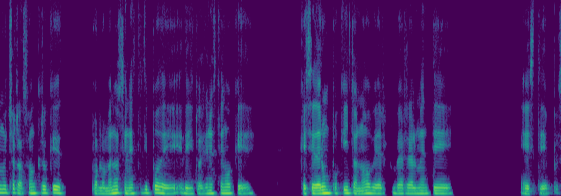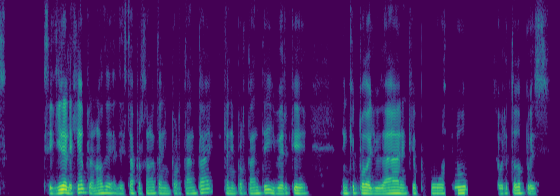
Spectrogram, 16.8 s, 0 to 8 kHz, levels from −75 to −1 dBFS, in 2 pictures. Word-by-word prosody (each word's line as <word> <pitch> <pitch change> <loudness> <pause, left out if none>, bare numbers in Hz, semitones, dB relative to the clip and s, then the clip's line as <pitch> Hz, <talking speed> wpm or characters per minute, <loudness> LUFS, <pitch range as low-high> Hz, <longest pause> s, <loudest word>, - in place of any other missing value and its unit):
mucha 145 +1 0
razón, 125 +2 -1
creo 135 +1 -1
que 135 -2 +3 0.4
por 115 - -4
lo 110 - -1
menos 135 +4 +2
en 115 -1 0
este 125 +3 -4
tipo 135 0 +2
de 115 -2 0
de 115 - +1
situaciones 115 +3 -3
tengo 125 -1 0
que 115 +1 -4 0.7
que - - 0
ceder 115 +2 +5
un 135 0 +6
poquito, 130 -2 -1
¿no?, 120 +3 +1
ver 115 -1 0
ver 115 -1 -3
realmente 115 +1 -1 1.0
este, 105 0 -3
pues, - - -16 0.5
seguir 120 +5 +6
el 140 -5 +9
ejemplo, 155 -2 +2
¿no?, 125 +3 +1
de 130 -3 0
de 110 - -6
esta 125 +3 -3
persona 120 +1 -4
tan 120 -2 -3
importante 125 +7 -3 0.2
tan 115 - -4
importante, 125 +3 -2
y 135 -5 +2
ver, 115 0 -1
qué 125 -1 +1 0.5
en - - -1
qué 135 - -2
puedo 125 -3 +4
ayudar, 115 +2 +3
en 115 - -3
qué 115 - -4
apoyo, 120 +3 0 0.4
sobre 110 +4 -5
todo, 125 0 +1
pues, 110 -2 -5
120 Hz, 180 wpm, -21 LUFS, 115-130 Hz, 1.0 s, el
